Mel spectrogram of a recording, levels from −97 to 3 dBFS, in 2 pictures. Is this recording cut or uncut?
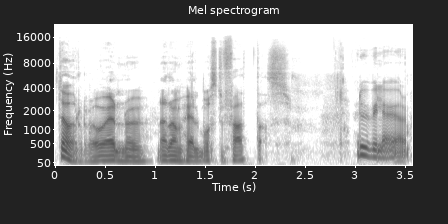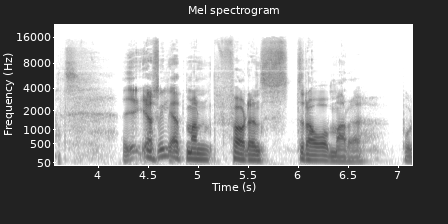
cut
